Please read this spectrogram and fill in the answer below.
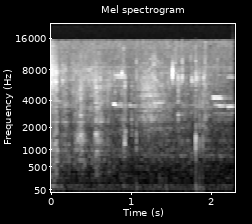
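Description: Near silence: faint room tone with a low steady hum and a single small click near the end.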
